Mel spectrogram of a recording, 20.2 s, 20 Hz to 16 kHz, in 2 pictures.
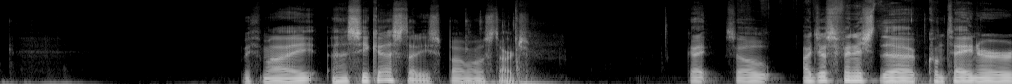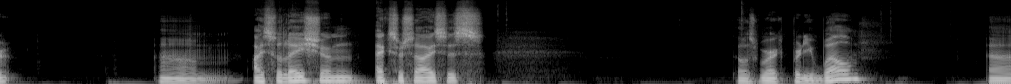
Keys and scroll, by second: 0.0-0.6 typing, 2.5 BackSpace, 4.2-5.4 typing, 7.1 typing, 9.0 super+1, 11.1 super+7, 13.2 super+1, 13.5 super+1.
